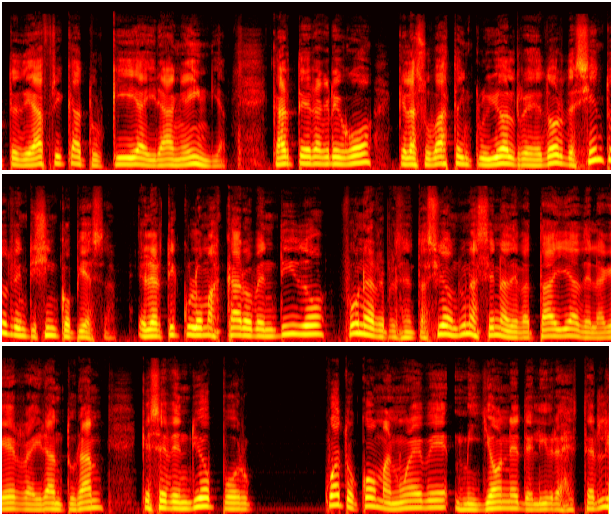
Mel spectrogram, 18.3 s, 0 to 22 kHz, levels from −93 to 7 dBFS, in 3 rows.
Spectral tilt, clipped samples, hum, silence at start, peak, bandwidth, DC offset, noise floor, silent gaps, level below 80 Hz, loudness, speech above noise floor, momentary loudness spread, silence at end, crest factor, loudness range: -7 dB/octave; under 0.1%; none; 0.1 s; -6 dBFS; 15 kHz; under 0.1%; -69 dBFS; none; -56 dBFS; -22 LUFS; 47 dB; 8 LU; 0 s; 16 dB; 3 LU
